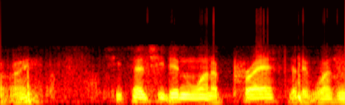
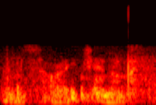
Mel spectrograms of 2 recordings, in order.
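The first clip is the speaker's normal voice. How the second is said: whispered apology; 19 dB quieter, faster than usual. Acted. Doctor breaks down after confession.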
